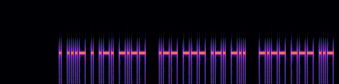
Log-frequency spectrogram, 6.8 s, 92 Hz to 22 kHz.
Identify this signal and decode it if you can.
Morse code, heard as a keyed tone, about 30 wpm, 700 Hz. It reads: EVERY WORD YOU
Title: Sentences from Top 400 Words 30wpm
